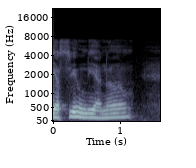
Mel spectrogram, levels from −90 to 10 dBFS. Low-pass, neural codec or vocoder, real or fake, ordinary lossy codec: 7.2 kHz; none; real; none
